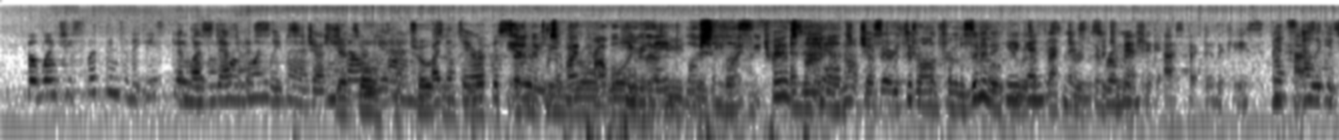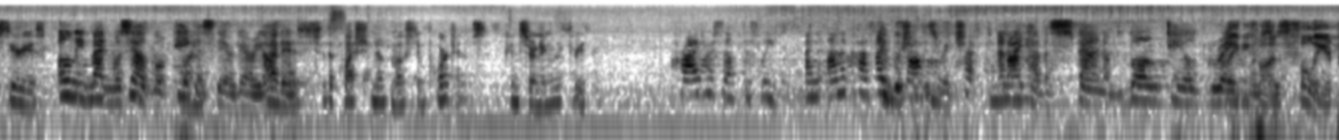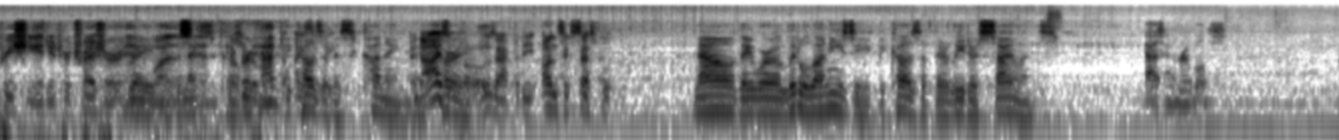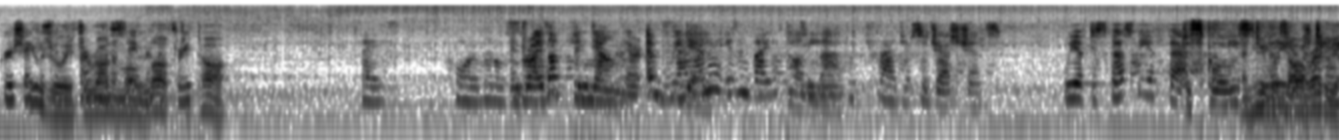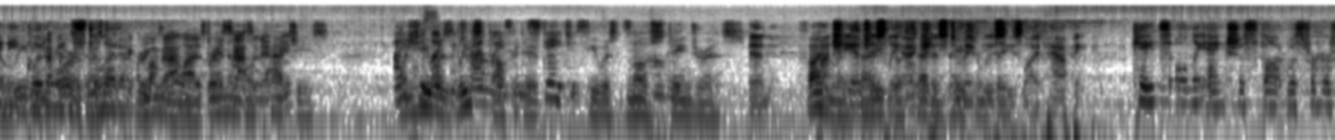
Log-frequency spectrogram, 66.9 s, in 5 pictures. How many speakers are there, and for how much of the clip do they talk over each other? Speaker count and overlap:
8, about 52%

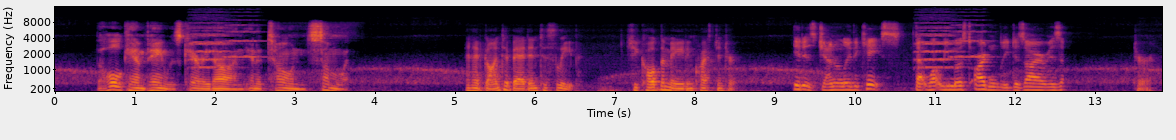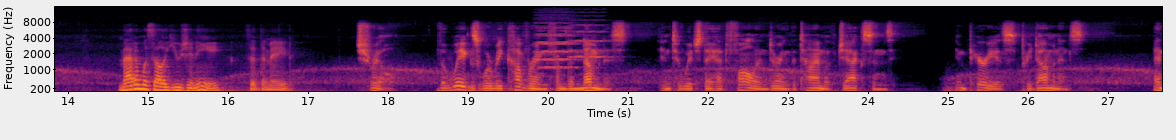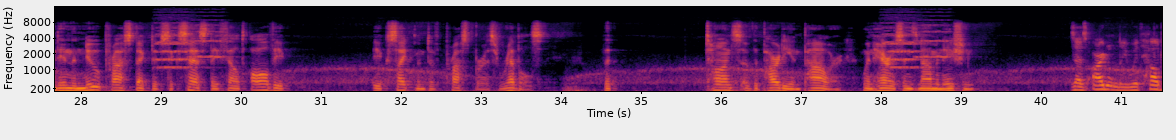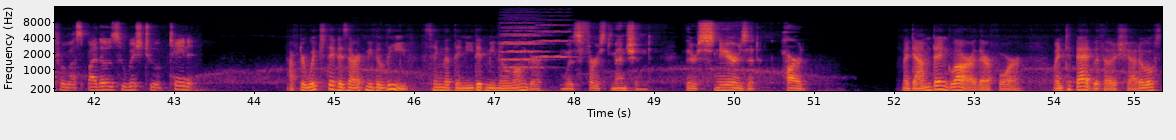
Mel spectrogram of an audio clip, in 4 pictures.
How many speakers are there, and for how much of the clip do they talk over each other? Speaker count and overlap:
3, no overlap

